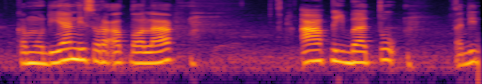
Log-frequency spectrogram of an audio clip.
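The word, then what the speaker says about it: عاقبة: attagabun kholidina bukan kholidaini kemudian di surah attalaq aqibatu tadi dibacanya aibati ya kemudian di surah at-tahrim ayat ke6 La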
